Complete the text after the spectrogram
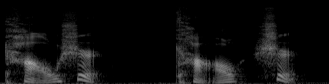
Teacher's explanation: Third tone, fourth tone.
